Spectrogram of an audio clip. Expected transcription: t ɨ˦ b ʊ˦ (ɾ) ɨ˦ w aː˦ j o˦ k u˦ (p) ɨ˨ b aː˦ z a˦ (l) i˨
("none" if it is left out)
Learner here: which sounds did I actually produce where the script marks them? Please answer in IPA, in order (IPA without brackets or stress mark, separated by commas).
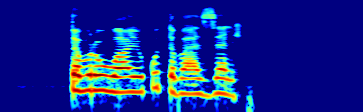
ɾ, t, l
